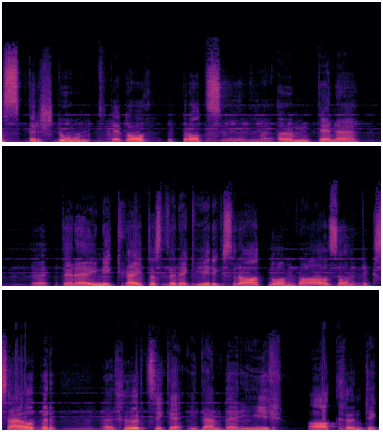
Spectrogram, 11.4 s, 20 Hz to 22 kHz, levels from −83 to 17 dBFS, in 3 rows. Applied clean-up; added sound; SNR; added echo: neural mask model RNNoise.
